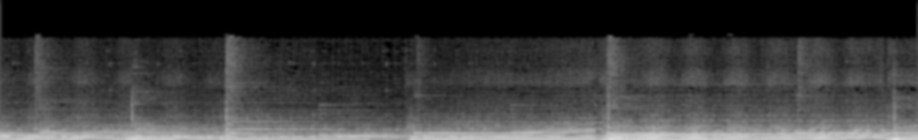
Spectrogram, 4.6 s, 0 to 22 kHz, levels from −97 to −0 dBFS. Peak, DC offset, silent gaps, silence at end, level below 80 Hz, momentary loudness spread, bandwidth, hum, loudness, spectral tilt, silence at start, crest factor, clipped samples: -4 dBFS; under 0.1%; none; 0 s; -30 dBFS; 6 LU; 16.5 kHz; none; -20 LUFS; -8 dB/octave; 0 s; 16 dB; under 0.1%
